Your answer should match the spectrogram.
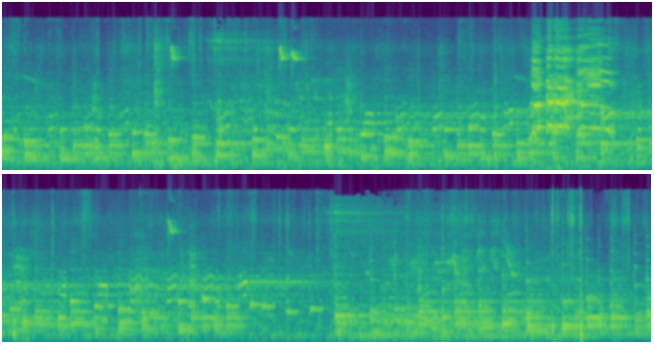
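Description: A rooster crowing once, loudly, about seven seconds in, over background music with steady sustained notes.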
